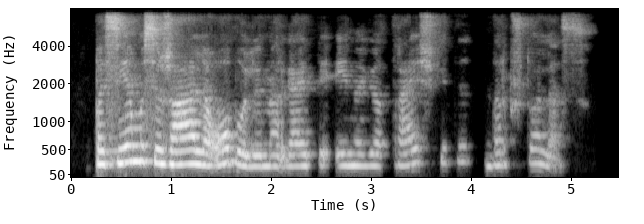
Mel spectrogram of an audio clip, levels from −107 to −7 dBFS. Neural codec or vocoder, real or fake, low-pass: none; real; 7.2 kHz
